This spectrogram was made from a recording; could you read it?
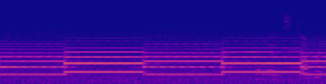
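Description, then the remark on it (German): An electronic toy car siren, switched on by pressing a red button with the foot, alternates steadily between two tones, a low note and a higher one, switching about every three-quarters of a second in a bright, buzzy, harmonic-rich wail with no talking. “Also ich drücke jetzt auf das Auto mit der Glühbirne”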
